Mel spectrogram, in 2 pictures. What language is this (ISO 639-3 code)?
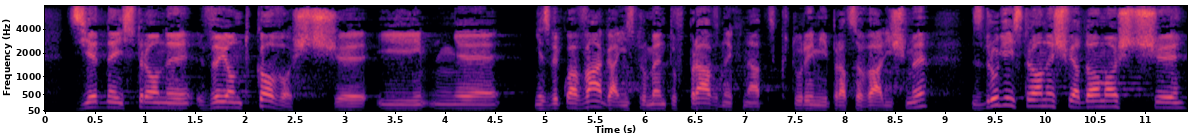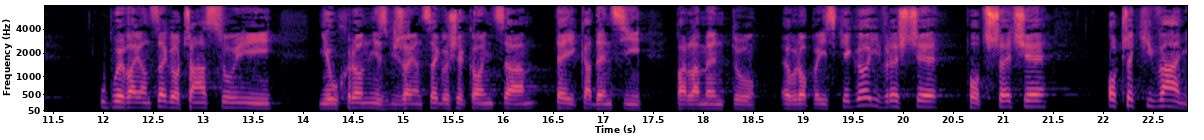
pol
